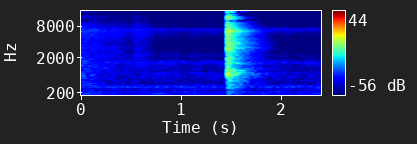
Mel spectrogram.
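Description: A single sharp click about one and a half seconds in as a hand meets a plastic rocker light switch on the wall, over low room tone.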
